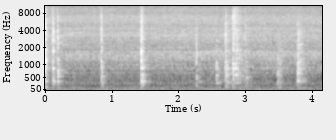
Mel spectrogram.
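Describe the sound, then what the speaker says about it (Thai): Freshly grated coconut meat poured into a hot pot sizzles softly while a spoon scrapes and stirs in a run of sharp, irregular clicks and scrapes, close up and alone. "เราก็จะเทใส่หม้อเลยค่ะ หม้อร้อนๆเลยค่ะ"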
